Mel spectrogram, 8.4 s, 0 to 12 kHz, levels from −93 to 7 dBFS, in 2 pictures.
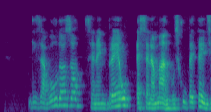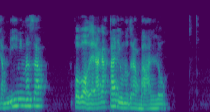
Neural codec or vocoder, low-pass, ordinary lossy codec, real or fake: codec, 16 kHz, 8 kbps, FunCodec, trained on LibriTTS, 25 frames a second; 7.2 kHz; AAC, 48 kbps; fake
